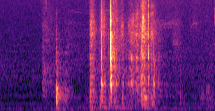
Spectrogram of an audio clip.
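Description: Hands handling the cables and connector wiring at a battery's BMS: a few small, sharp clicks with some rustling between about half a second and a second and a half in.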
